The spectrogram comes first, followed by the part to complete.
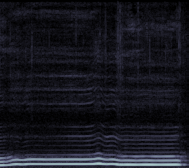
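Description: A woman singing unaccompanied, holding one long wordless note that steps up in pitch at the start and drops slightly about a second and a half in.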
